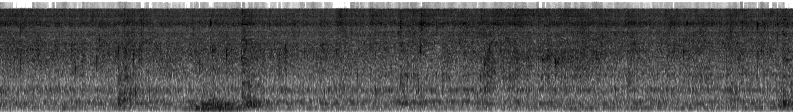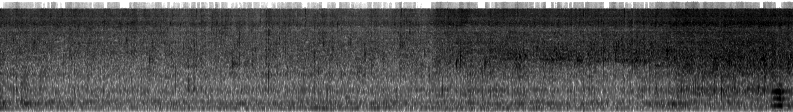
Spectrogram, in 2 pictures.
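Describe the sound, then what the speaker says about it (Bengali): Pomfret fish frying in hot refined oil, a steady close sizzle and crackle that runs unbroken and grows slightly louder near the end, with no voices. "পরিমাণ মতো রিফাইন্ড অয়েল গরম করে নিয়েছি।"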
